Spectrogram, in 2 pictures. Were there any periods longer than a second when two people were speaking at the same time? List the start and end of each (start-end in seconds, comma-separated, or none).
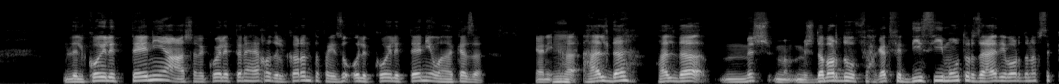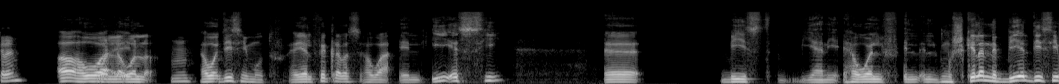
none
